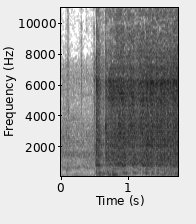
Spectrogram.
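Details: Suzuki Ravi (Bolan) on petrol/CNG kit, morning starting problem, after replacing the faulty kit relay: short crank catches straight away into an even running note, no stumbling or misfire; normal clean start.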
